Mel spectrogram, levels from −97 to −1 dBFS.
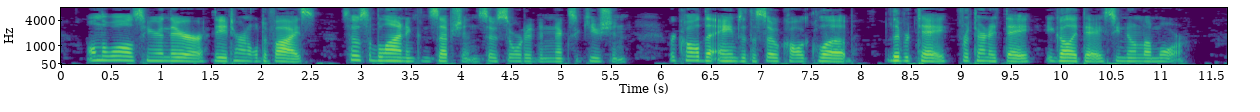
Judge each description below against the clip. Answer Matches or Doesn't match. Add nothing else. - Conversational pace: Matches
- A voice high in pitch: Doesn't match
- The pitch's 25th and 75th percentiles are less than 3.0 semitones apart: Matches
